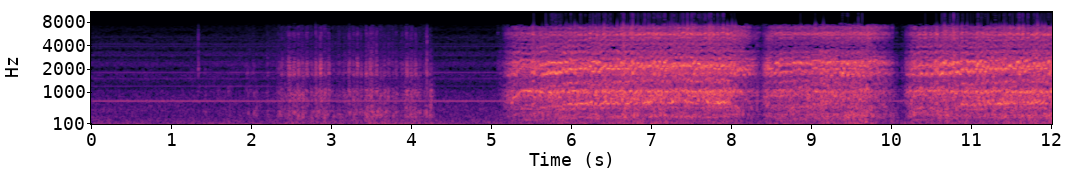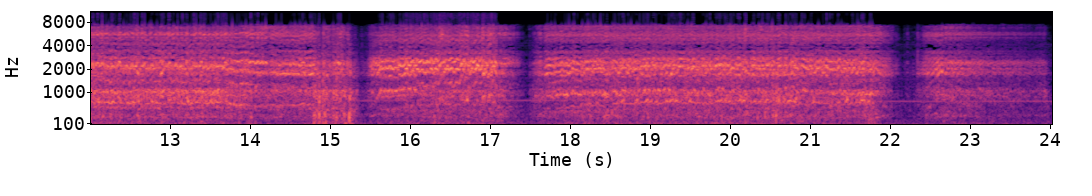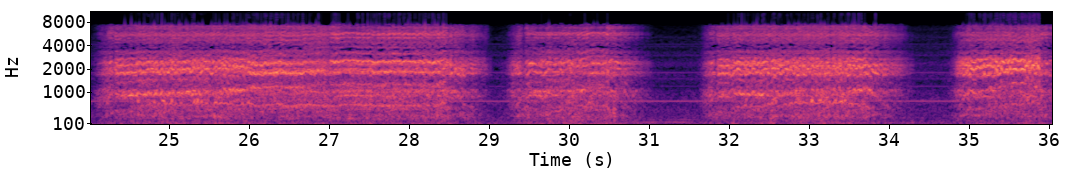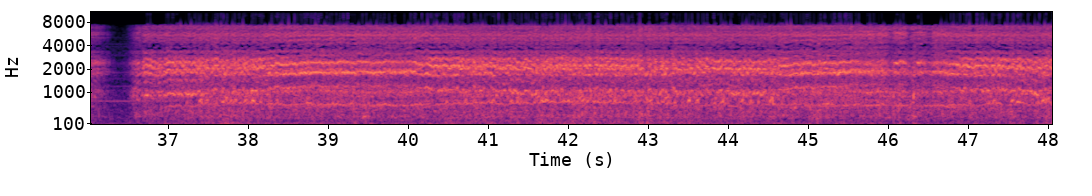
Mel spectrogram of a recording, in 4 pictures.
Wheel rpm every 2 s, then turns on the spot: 0, 10, 30, 150, 120, 130, 160, 120, 120, 150, 150, 20, 110, 160, 90, 70, 130, 70, 100, 160, 160, 160, 160, 160.
2-4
